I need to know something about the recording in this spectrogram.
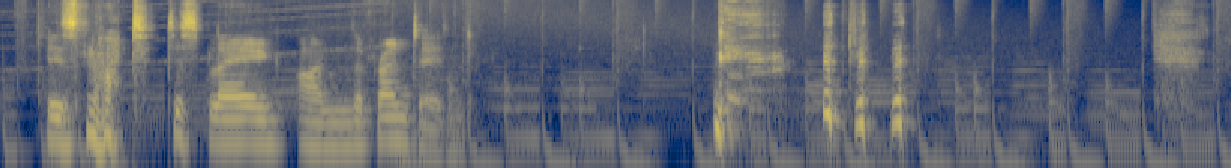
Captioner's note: laughing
